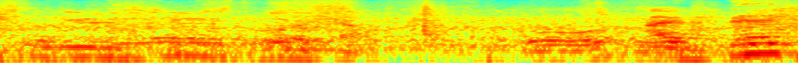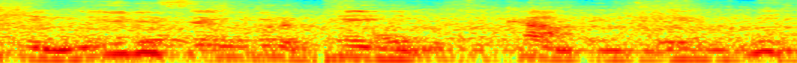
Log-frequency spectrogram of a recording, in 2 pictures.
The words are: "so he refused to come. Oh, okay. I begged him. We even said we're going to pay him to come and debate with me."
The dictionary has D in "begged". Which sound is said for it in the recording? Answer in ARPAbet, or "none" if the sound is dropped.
none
